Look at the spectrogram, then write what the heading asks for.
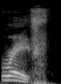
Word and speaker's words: Ralph: Ralph has to Ralph, Reef has to Ralph, Rolf has to Ralph, or Rafe has to Ralph? Yep, Rafe Fiennes' first name is spelled like Ralph, but pronounced Rafe.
